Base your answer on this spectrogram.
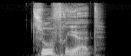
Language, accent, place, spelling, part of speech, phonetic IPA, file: German, Germany, Berlin, zufriert, verb, [ˈt͡suːˌfʁiːɐ̯t], De-zufriert.ogg
- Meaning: inflection of zufrieren: 1. third-person singular dependent present 2. second-person plural dependent present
